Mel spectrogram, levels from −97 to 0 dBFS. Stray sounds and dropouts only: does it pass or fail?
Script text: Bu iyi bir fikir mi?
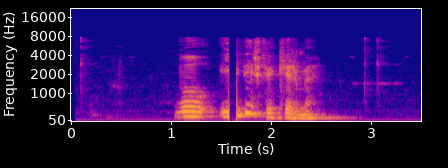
fail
